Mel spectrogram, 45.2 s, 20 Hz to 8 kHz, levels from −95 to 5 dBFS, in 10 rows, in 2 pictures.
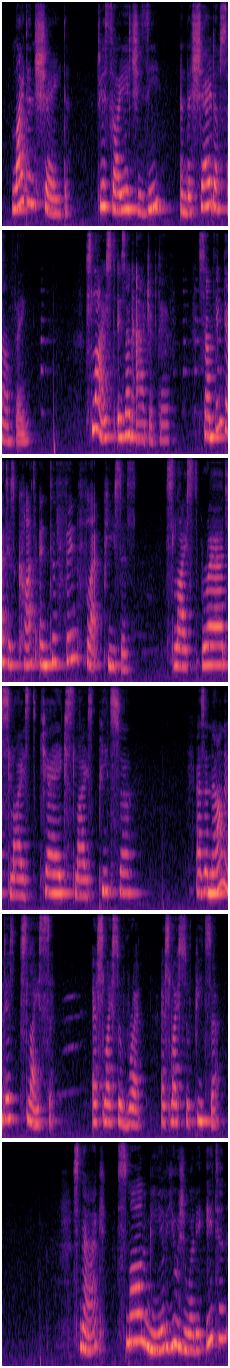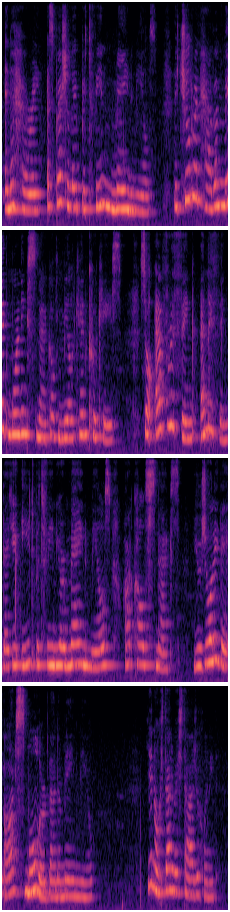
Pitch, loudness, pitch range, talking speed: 255 Hz, -29 LUFS, 230-280 Hz, 120 wpm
